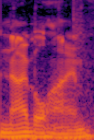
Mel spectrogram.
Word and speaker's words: Nibelheim: is very close to Nibelheim or is it nibbleheim it's nibbleheim right at least that's how they're pronouncing it in this Mojo and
